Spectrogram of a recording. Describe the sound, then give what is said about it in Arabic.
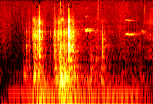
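A door opens in a dramatized story, heard as a single grinding, scraping swell lasting about a second, moderately loud, then fading into a quiet background. “افتحي الباب يا خديجة، فإني محمد.”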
